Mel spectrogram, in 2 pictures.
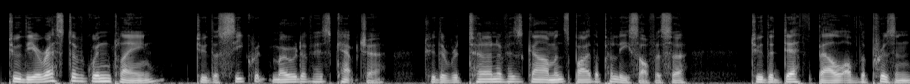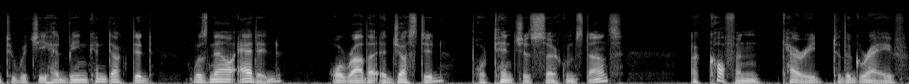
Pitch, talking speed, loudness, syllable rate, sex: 105 Hz, 155 wpm, -19 LUFS, 5.1 syllables/s, male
